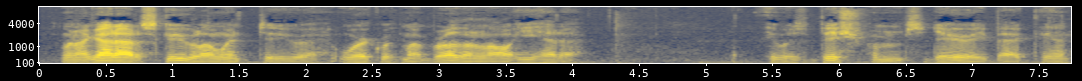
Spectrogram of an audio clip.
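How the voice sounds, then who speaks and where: A man with an American accent and a very deep, low pitch speaks at a fairly slow pace in a dark, mellow tone with ordinary pitch variation. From Florida, United States. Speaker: retired dairy milkman. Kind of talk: oral history interview answer.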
